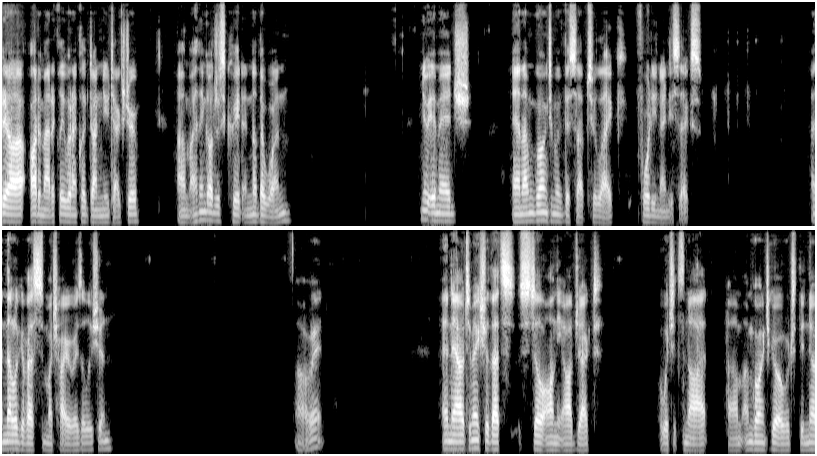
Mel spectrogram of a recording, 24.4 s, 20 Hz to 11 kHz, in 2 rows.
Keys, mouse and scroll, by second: 19.4 right click, 19.6-22.3 drag, 20.9-22.3 right drag, 22.3 ctrl+z.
